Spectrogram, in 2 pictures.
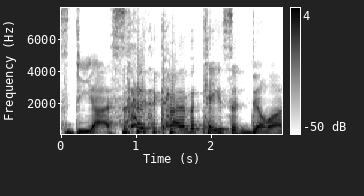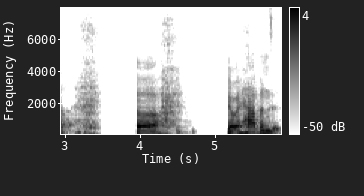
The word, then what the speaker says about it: quesadilla: And I don't want to be that guy that's just like, well, actually, it's pronounced quesadilla.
